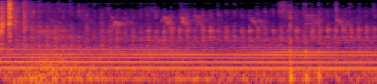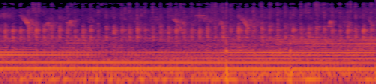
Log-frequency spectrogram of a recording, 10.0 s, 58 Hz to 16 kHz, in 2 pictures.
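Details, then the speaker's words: 1959 Ford F100 with a Buick 350 V8, after sitting over 10 years, key on and engine off: a steady, low electric fuel-pump buzz as fuel pushes past the carburetor needle seat, flooding it. The cause is suspected to be a wrong-pressure fuel pump, not confirmed. "Fuel pump's pumping. See here, it's put Okay, so see here, it's pushing right past that seat."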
